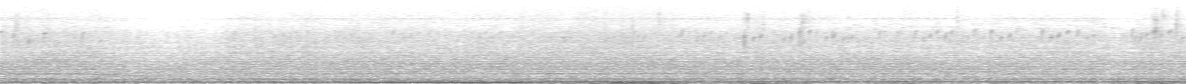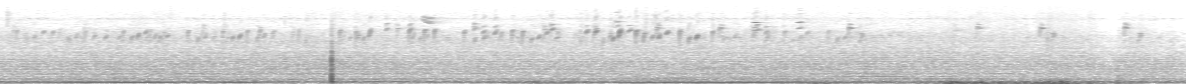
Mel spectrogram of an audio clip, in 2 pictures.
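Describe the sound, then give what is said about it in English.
Several birds sing at the Slapjack Vineyard from Terra Sancta in central Otago, New Zealand, a busy overlapping mix of high chirps and trills running throughout over a steady low hum, with one sharp click partway through and no talking. “You can hear several birds singing their songs.”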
